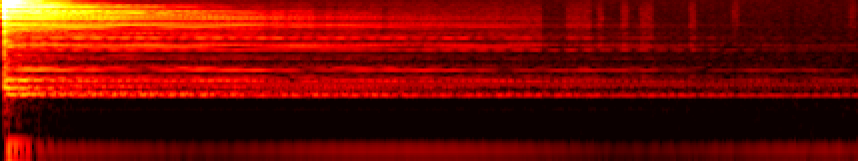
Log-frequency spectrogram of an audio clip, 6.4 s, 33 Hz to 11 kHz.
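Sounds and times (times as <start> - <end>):
ride cymbal bow hit: 0.0 - 4.0.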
